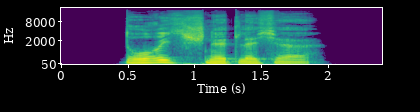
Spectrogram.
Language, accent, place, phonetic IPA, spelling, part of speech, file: German, Germany, Berlin, [ˈdʊʁçˌʃnɪtlɪçə], durchschnittliche, adjective, De-durchschnittliche.ogg
- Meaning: inflection of durchschnittlich: 1. strong/mixed nominative/accusative feminine singular 2. strong nominative/accusative plural 3. weak nominative all-gender singular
